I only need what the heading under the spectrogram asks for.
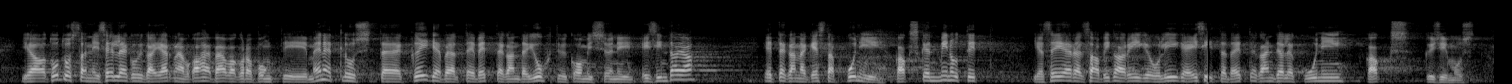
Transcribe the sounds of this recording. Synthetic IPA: jɑt̪ut̪vust̪ɑnnːiːse̞lːe̞kujkɑjærɡnevkɑɦe̞pæevɑko̞rːɑpuŋk̚t̪ime̞ne̞t̪ˑlust̪kɤ̞jɡe̞peɑlt̪ːe̞ːbe̞t̪ːe̞kɑnd̪̥ejuht̪ʲvɨjko̞misjo̞nʲie̞sʲind̪ɑjɑ | e̞t̪ːe̞kɑnːɑke̞st̪ɑb̥̚kunʲikɑkske̞nd̪̚minut̪ːˑit̪ːˑ | jɑse̞ːjæɾe̞lsɑːbiɡ̥ɑɾiːɡ̥iuliːɡ̥e̞e̞sʲit̪ːˑɑd̪̥ɑe̞t̪ːe̞kɑnd̪̥ʲjɑle̞kunʲikɑkskysʲimust̪

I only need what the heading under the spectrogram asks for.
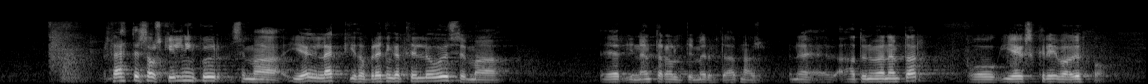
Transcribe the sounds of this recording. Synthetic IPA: θɛht̪ɛɾ̥sθawscɪlniŋkʏɾsɛmajɛɣlɛkːiθawpɾeːjt̪iŋkat̪ʰɪlːœːɣʏsɛma | ɛɾinɛmt̪aɾawlɪt̪ɪmɛɾʏhɪlt̪aɛpna | aːt̪ʏnʏvɛanɛmt̪aɾ̥ɔɣjɛɣskɾɪːvaʏhpa̰w

